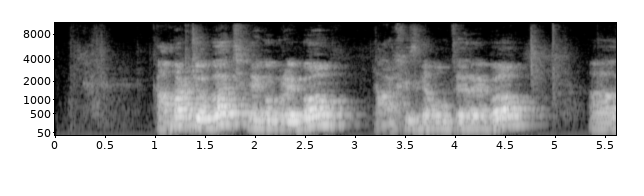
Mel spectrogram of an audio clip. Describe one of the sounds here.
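A middle-aged man speaks clearly and calmly up close.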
